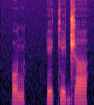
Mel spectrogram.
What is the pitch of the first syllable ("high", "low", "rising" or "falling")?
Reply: low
